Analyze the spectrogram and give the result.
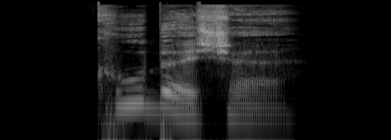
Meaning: inflection of kubisch: 1. strong/mixed nominative/accusative feminine singular 2. strong nominative/accusative plural 3. weak nominative all-gender singular 4. weak accusative feminine/neuter singular
- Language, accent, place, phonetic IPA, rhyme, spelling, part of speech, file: German, Germany, Berlin, [ˈkuːbɪʃə], -uːbɪʃə, kubische, adjective, De-kubische.ogg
